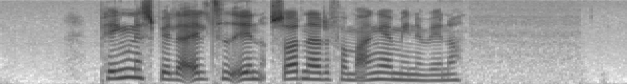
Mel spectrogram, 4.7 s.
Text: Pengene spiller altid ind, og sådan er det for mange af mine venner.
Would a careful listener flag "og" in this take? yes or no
yes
